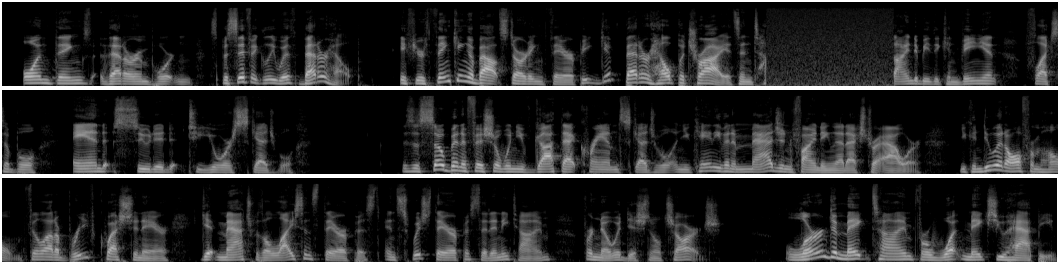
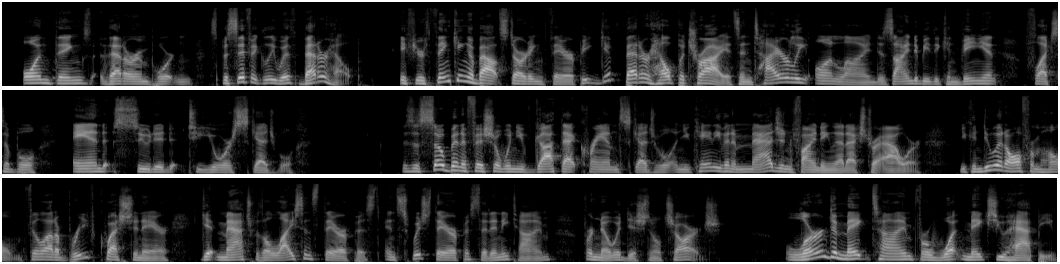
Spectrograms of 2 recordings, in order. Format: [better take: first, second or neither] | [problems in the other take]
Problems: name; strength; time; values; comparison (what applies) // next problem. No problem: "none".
second | audio cutting out; filled with static; at 7.5 s for 1.5 s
